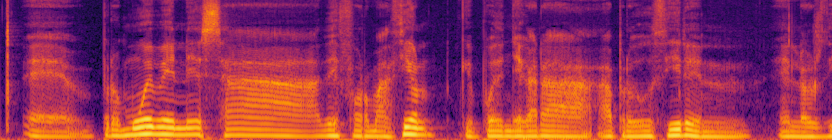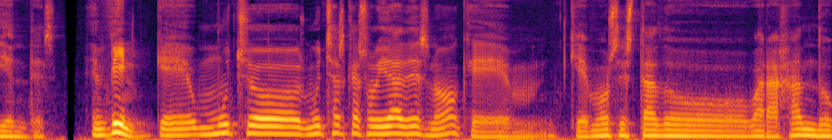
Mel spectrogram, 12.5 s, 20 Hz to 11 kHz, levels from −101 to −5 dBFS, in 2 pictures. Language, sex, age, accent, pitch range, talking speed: Spanish, male, 30-49, Spanish, 115-145 Hz, 125 wpm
